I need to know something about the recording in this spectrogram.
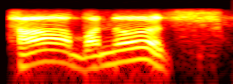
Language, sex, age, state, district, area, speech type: Nepali, male, 30-45, West Bengal, Darjeeling, rural, conversation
